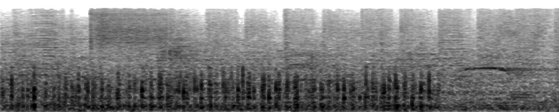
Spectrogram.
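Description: Water in a Nargilem NPS Classic shisha bubbling rapidly as smoke is drawn through it, for about three seconds, then stopping.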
